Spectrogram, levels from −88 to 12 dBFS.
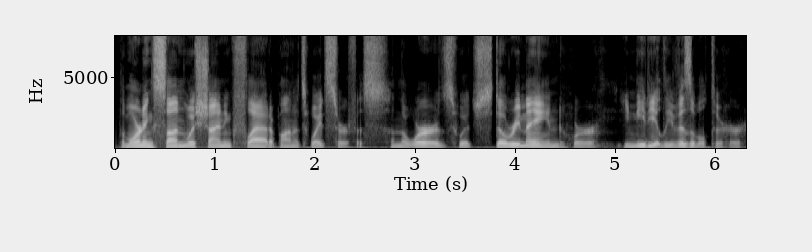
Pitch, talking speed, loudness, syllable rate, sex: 100 Hz, 200 wpm, -20 LUFS, 6.0 syllables/s, male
